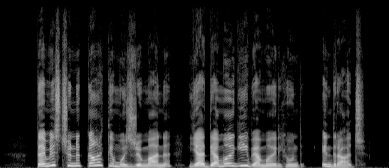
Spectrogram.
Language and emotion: Kashmiri, neutral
